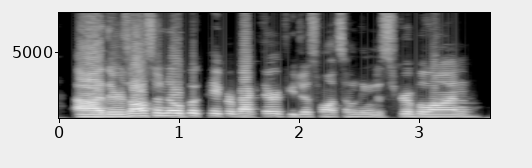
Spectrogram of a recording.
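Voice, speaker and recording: A loud man at a fairly quick pace, with a dry, close sound and no echo. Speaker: technology instructor. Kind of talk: seminar lecture. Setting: classroom with audience. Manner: soft-spoken; speaking loudly on purpose.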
